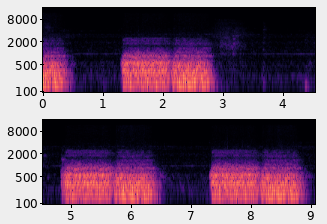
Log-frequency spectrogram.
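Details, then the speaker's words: Loud, harsh, hollow glottic (bronchial) breath sounds on a simulator, with expiration about as long as or longer than inspiration. The sound is generated by air passing through the glottis: bronchial breathing. "el tercer ruido, que es el ruido el glótico, la respiración glótica. Y acá los americanos la tienen como bronquial, y que no es generada en los bronquios, sino en el pasaje de aire a través de la glotis."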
